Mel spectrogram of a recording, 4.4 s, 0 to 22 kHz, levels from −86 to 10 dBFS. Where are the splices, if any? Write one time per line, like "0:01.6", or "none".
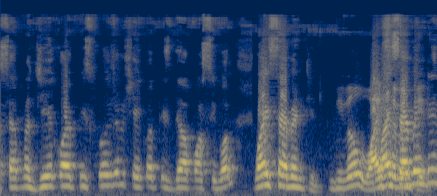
0:02.4

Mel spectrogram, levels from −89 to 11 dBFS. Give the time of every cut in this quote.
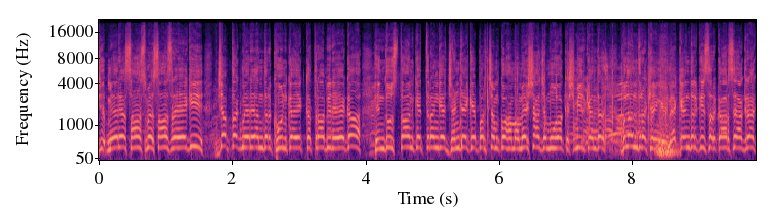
0:08.5

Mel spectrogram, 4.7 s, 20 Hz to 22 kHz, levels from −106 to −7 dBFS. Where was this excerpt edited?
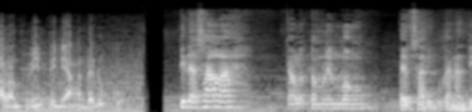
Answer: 0:01.3
0:03.8

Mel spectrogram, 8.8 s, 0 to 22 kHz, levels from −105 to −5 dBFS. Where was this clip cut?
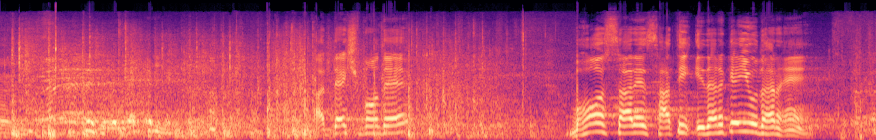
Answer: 0:02.7

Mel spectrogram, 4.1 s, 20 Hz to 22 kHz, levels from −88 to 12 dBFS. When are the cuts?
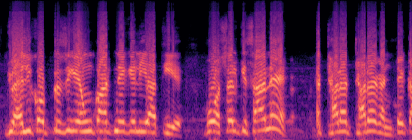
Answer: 0:03.2

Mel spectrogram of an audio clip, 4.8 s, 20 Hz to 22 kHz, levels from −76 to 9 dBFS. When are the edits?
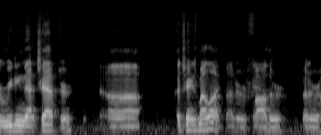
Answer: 0:03.7

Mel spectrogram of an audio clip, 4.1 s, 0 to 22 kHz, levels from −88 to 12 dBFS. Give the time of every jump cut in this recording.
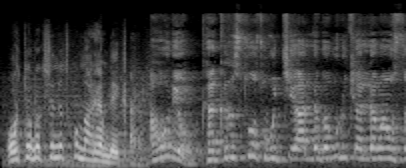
0:01.5

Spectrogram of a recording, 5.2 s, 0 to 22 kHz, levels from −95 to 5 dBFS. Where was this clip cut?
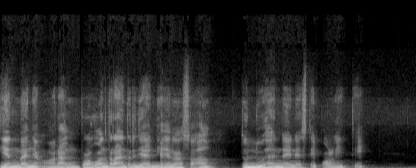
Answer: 0:02.0

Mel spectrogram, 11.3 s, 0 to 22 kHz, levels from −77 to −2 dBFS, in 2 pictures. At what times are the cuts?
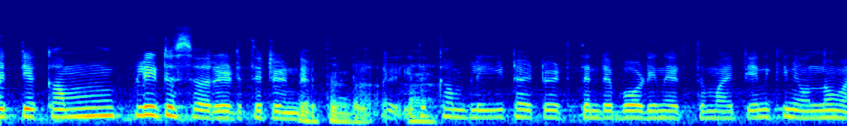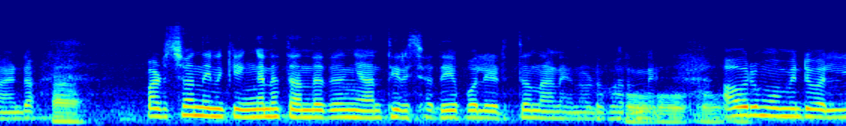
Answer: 0:02.5

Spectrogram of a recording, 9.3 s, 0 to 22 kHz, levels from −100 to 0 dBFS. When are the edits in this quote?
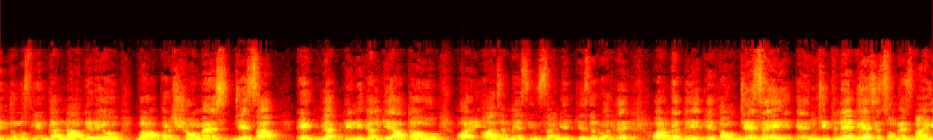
0:04.8

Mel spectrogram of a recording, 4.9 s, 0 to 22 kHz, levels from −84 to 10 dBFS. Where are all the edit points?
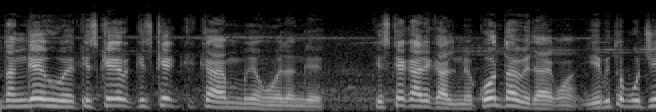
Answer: none

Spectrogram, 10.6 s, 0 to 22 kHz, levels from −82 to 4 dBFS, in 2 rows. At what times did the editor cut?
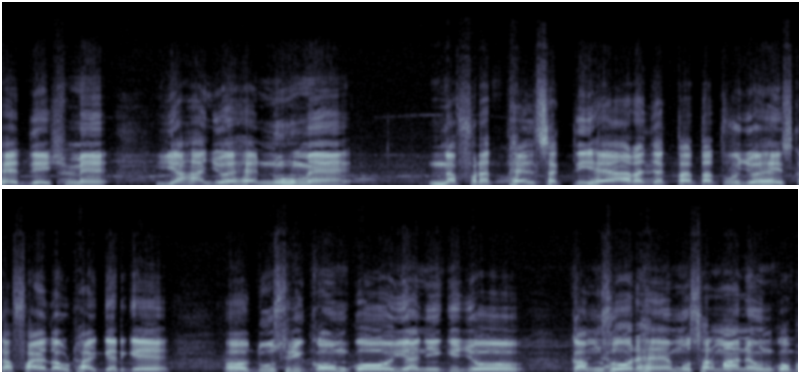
none

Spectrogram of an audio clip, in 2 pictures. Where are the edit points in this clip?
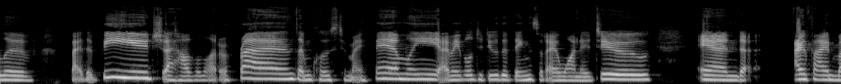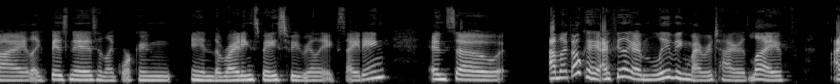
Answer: none

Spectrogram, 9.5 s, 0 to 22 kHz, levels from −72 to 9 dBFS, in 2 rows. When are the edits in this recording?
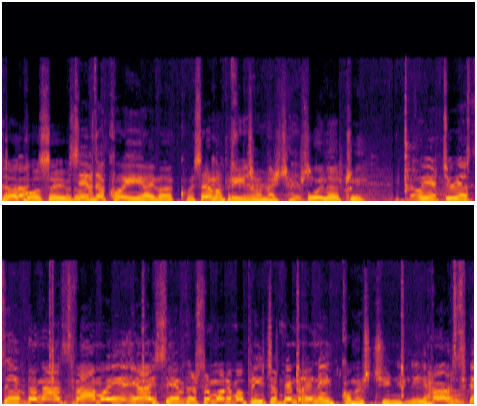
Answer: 0:03.9

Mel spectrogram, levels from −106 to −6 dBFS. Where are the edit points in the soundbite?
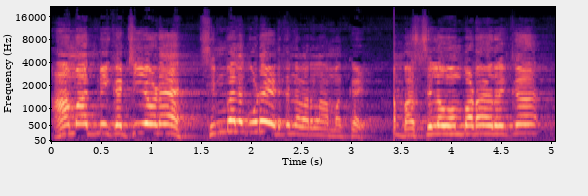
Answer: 0:03.5

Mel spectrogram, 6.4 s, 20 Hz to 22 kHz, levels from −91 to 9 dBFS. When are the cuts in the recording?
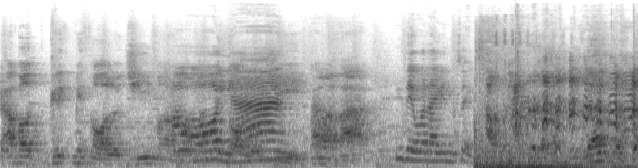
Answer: none

